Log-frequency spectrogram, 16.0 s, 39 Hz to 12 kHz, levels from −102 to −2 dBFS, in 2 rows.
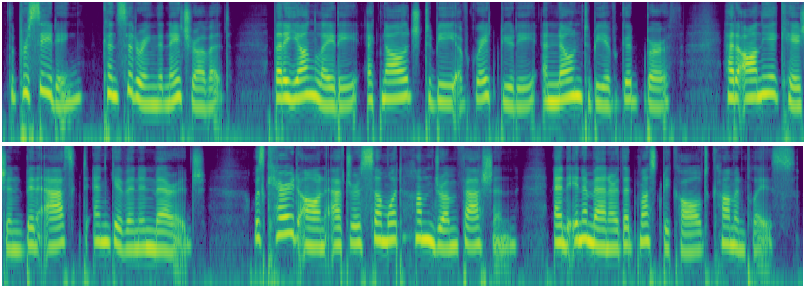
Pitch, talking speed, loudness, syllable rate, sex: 220 Hz, 185 wpm, -19 LUFS, 5.9 syllables/s, female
